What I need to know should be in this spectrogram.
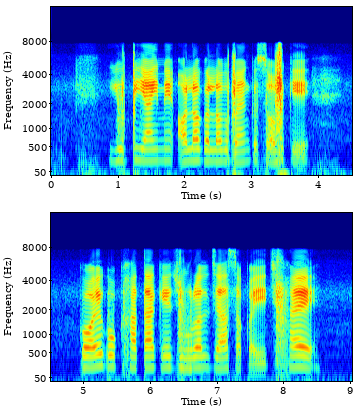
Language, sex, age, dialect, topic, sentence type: Magahi, female, 18-24, Western, banking, statement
